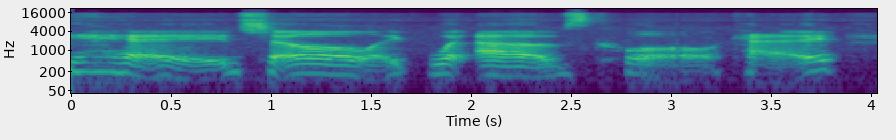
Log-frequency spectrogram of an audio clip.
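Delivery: low, creaky vocal fry with drawn-out hey. Imitating the women in the video pieces chatting, in vocal fry. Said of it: "talk in the vocal fry".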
